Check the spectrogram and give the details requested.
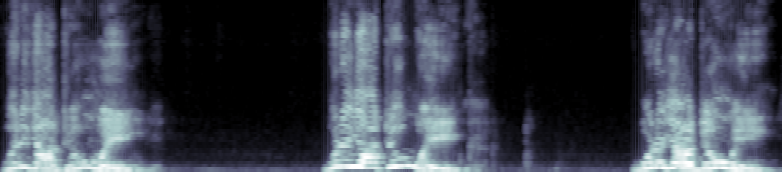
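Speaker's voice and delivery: very high, slow, stretched-out disbelief; exasperated falsetto at the team's choice; incredulous whine. Real, not acted. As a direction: whine it like you can't believe them. Exasperated repeated question at Jets.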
